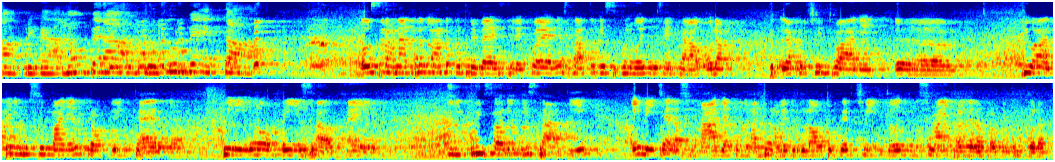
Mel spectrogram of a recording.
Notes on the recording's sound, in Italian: Si tratta di un festival tenutosi a Milano. Abbiamo avuto la bella opportunità di gestire un episodio dal vivo.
